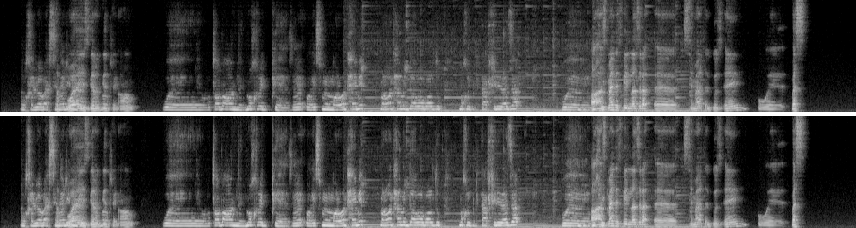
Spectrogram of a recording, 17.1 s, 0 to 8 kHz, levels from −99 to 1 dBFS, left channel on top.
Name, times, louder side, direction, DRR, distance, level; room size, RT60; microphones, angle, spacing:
voice 1, 0.4-2.4 3.3-7.3 7.6-8.9 9.2-10.4 11.2-12.2, right 5 dB, 60° right, 0.4 m, -23 dB
voice 2, 1.1-2.7 11.8-16.0, equal, 10° right, 0.6 m, -24 dB
sound 1, 6.9-14.1, right 1 dB, 35° left, 2.8 m, -34 dB
5.1 x 2.8 x 2.9 m
head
